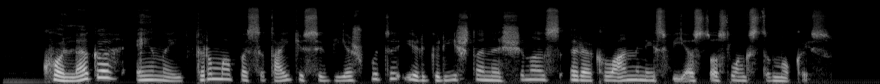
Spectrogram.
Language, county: Lithuanian, Vilnius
